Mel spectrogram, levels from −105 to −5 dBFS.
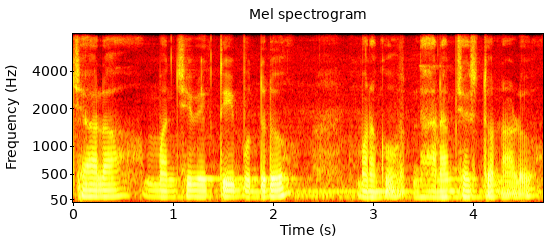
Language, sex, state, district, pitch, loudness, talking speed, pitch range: Telugu, male, Andhra Pradesh, Visakhapatnam, 105 Hz, -18 LUFS, 90 wpm, 100-110 Hz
